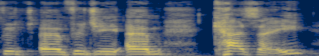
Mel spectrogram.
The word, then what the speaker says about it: Fujii Kaze: So this particular artist, Fuji Kaze, as I've been told that's the way how it's being pronounced, so thank you very much for that.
